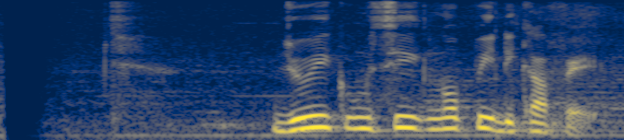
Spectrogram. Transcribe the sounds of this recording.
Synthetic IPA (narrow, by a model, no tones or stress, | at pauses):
d͡ʒuikuŋsiŋopidikafḛ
